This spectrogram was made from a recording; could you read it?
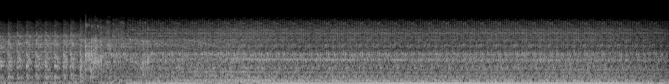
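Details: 2005 Ford F250 6.0L Power Stroke diesel with hard start and rough running, after repair, new fuel filters and codes cleared: fires up and settles into smooth even idle; cylinder balance test shows weak cylinder corrected.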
